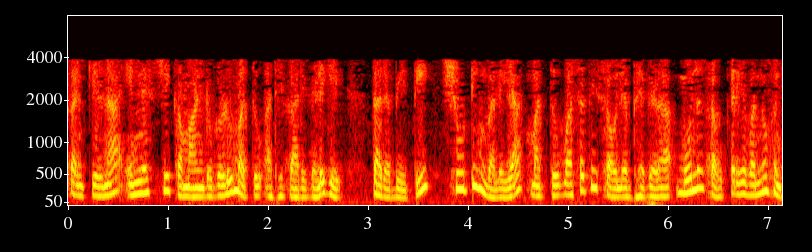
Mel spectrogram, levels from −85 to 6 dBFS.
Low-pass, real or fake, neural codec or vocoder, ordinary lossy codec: 7.2 kHz; real; none; AAC, 16 kbps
